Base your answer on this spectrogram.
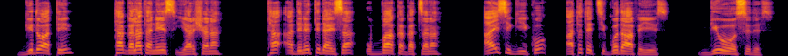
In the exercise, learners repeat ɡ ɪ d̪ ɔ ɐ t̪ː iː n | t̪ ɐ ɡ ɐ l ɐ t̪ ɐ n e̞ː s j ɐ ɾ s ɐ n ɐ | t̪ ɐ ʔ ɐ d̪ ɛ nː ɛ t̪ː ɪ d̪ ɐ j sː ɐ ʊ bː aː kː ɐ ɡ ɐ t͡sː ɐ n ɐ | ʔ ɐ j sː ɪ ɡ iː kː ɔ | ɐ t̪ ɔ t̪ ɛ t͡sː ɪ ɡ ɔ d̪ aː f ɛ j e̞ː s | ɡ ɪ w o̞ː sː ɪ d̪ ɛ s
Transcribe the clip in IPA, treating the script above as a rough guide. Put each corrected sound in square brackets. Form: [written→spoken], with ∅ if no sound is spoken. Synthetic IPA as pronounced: ɡ ɪ d̪ ɔ ɐ t̪ː iː n | t̪ ɐ ɡ ɐ l ɐ t̪ ɐ n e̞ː s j ɐ ɾ [s→ʃ] ɐ n ɐ | t̪ ɐ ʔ ɐ d̪ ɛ [nː→n] ɛ t̪ː ɪ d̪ ɐ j sː ɐ ʊ bː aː kː ɐ ɡ ɐ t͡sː ɐ n ɐ | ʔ ɐ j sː ɪ ɡ iː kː ɔ | ɐ t̪ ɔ t̪ ɛ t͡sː ɪ ɡ ɔ d̪ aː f ɛ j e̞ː s | ɡ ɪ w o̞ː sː ɪ d̪ ɛ s

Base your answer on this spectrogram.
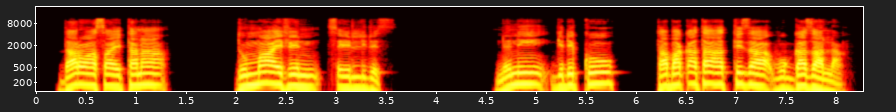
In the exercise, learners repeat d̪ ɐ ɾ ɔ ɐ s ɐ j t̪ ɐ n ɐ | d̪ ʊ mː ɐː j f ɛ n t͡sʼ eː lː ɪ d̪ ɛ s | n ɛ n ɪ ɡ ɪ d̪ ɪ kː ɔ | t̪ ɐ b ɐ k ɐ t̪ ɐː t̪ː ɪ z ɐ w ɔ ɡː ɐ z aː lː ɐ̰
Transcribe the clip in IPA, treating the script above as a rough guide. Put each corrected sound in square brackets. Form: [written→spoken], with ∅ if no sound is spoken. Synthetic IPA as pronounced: d̪ ɐ ɾ ɔ ɐ s ɐ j t̪ ɐ n ɐ | d̪ ʊ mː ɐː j f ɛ n t͡sʼ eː lː ɪ d̪ ɛ s | n ɛ n ɪ ɡ ɪ d̪ ɪ kː ɔ | t̪ ɐ b ɐ [k→kʼ] ɐ t̪ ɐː t̪ː ɪ z ɐ w ɔ ɡː ɐ z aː lː ɐ̰

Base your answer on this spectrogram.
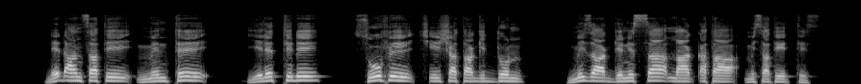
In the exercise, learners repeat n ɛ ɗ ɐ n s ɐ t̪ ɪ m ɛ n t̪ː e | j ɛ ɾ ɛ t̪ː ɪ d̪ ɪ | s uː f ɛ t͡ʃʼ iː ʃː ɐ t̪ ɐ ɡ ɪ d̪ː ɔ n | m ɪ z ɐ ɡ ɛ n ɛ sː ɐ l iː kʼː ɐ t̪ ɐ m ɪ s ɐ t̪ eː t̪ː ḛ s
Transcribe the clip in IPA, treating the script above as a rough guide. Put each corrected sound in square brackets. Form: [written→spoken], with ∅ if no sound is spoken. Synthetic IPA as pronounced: n ɛ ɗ ɐ n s ɐ t̪ ɪ m ɛ n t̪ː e | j ɛ [ɾ→l] ɛ t̪ː ɪ d̪ ɪ | s uː f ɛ t͡ʃʼ iː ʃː ɐ t̪ ɐ ɡ ɪ d̪ː ɔ n | m ɪ z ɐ ɡ ɛ n ɛ sː ɐ l [iː→aː] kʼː ɐ t̪ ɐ m ɪ s ɐ t̪ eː t̪ː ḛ s

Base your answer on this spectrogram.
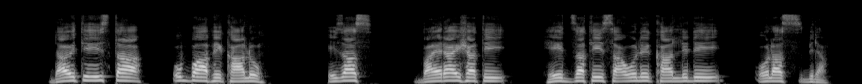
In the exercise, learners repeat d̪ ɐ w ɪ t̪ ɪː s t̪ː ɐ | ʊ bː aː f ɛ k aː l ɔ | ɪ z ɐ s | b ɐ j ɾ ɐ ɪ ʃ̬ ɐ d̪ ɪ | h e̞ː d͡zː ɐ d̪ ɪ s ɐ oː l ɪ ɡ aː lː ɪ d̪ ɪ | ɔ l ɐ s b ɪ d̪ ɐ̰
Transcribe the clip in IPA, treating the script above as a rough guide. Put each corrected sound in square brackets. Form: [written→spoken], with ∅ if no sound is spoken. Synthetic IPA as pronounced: d̪ ɐ w ɪ t̪ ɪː s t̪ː ɐ | ʊ bː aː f ɛ k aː l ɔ | ɪ z ɐ s | b ɐ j ɾ ɐ ɪ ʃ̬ ɐ [d̪→t̪] ɪ | h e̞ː d͡zː ɐ [d̪→t̪] ɪ s ɐ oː l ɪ [ɡ→k] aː lː ɪ d̪ ɪ | ɔ l ɐ s b ɪ d̪ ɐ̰

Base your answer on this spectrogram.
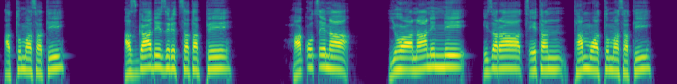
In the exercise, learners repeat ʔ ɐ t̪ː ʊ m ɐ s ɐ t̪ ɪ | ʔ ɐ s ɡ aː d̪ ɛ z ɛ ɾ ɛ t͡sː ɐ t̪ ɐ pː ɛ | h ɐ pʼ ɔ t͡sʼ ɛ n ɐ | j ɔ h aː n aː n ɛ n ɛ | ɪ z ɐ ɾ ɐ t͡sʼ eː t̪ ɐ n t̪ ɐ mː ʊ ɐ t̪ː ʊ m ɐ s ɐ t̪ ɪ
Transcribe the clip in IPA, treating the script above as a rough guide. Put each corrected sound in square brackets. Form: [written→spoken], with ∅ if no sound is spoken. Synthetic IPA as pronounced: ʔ ɐ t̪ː ʊ m ɐ s ɐ t̪ ɪ | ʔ ɐ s ɡ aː d̪ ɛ z ɛ ɾ ɛ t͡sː ɐ t̪ ɐ pː ɛ | h ɐ [pʼ→kʼ] ɔ t͡sʼ ɛ n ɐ | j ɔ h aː n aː n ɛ [n→nː] ɛ | ɪ z ɐ ɾ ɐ t͡sʼ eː t̪ ɐ n t̪ ɐ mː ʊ ɐ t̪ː ʊ m ɐ s ɐ t̪ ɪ

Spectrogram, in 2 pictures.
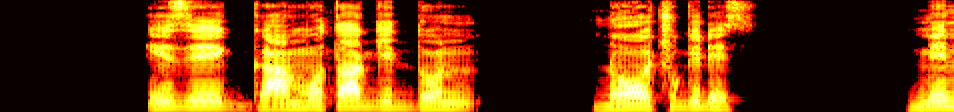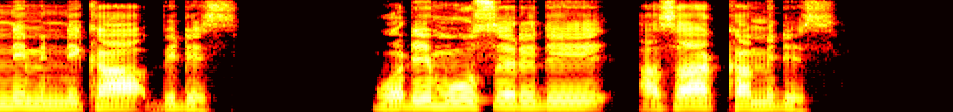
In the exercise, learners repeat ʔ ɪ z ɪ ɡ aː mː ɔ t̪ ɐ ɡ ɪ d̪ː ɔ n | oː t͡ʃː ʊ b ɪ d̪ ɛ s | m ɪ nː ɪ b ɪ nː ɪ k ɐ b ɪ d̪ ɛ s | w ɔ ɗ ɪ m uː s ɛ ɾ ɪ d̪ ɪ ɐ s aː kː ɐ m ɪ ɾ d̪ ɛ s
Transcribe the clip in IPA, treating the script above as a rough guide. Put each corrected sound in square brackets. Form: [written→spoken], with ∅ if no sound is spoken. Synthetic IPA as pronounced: ʔ ɪ z ɪ ɡ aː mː ɔ t̪ ɐ ɡ ɪ d̪ː ɔ [n→nː] | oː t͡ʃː ʊ [b→ɡ] ɪ d̪ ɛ s | m ɪ nː ɪ [b→m] ɪ nː ɪ k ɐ b ɪ d̪ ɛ s | w ɔ ɗ ɪ m uː s ɛ ɾ ɪ d̪ ɪ ɐ s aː kː ɐ m ɪ [ɾ→∅] d̪ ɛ s

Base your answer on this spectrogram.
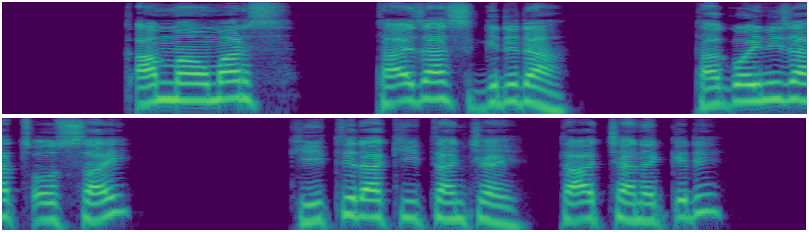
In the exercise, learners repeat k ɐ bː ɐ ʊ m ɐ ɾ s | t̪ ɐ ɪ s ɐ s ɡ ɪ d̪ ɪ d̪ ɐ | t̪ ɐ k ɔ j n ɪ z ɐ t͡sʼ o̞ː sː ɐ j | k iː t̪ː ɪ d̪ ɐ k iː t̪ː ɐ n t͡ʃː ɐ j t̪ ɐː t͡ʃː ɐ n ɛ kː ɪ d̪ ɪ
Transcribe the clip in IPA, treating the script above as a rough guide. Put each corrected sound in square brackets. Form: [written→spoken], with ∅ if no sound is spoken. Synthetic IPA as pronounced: [k→kʼ] ɐ [bː→mː] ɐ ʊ m ɐ ɾ s | t̪ ɐ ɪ [s→z] ɐ s ɡ ɪ d̪ ɪ d̪ ɐ | t̪ ɐ [k→ɡ] ɔ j n ɪ z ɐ t͡sʼ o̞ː sː ɐ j | k iː t̪ː ɪ d̪ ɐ k iː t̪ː ɐ n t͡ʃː ɐ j t̪ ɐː t͡ʃː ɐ n ɛ [kː→kʼː] ɪ d̪ ɪ

